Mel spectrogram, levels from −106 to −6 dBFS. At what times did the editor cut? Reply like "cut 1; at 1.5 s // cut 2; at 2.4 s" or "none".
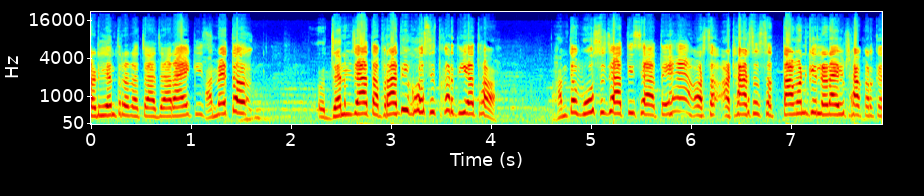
cut 1; at 1.1 s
